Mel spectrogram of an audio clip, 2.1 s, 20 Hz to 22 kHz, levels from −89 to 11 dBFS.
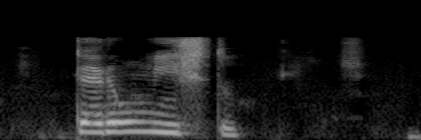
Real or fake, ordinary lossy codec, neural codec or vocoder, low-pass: fake; AAC, 32 kbps; codec, 16 kHz, 1 kbps, FreqCodec, larger model; 7.2 kHz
